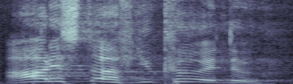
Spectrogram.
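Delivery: ordinary talk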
